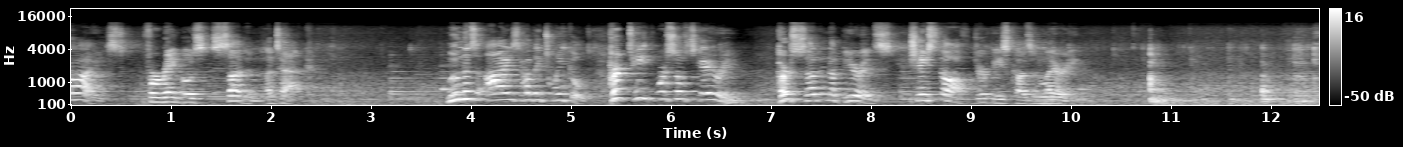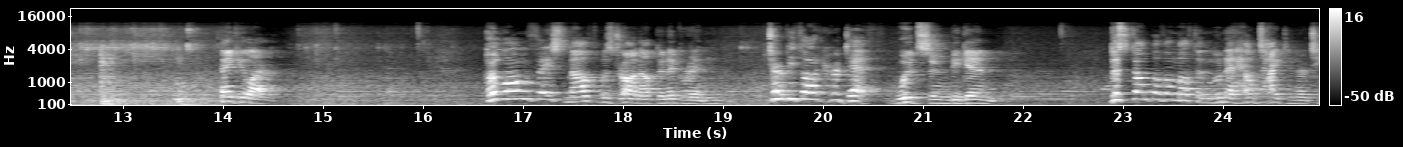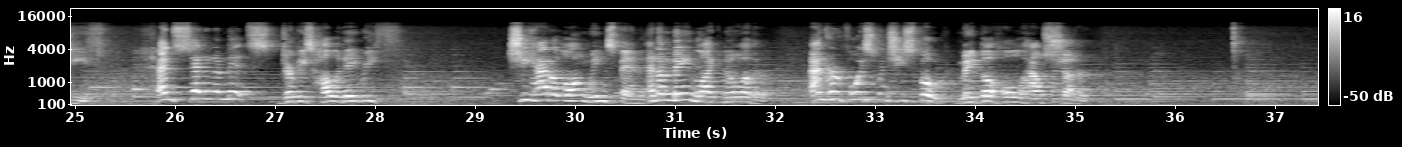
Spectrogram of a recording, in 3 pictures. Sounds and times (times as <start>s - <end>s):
Speech: 0.0s - 2.5s, 3.8s - 10.2s, 14.0s - 14.6s, 16.6s - 21.8s, 22.9s - 28.3s, 29.4s - 35.2s
Music: 0.0s - 37.4s.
